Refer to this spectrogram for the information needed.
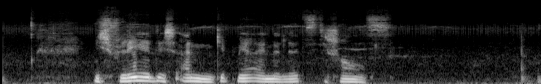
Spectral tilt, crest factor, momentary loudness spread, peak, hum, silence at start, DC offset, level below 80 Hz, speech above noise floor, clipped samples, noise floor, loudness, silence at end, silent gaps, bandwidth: -6 dB/octave; 16 dB; 21 LU; 0 dBFS; none; 0 s; under 0.1%; -44 dBFS; 33 dB; under 0.1%; -46 dBFS; -14 LUFS; 0 s; none; 12 kHz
